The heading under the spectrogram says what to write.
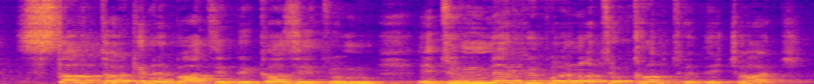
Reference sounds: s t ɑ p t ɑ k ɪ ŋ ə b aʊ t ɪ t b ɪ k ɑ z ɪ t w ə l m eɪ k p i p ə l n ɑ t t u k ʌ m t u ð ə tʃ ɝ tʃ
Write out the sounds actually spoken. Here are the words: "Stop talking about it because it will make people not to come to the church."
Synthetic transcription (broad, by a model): s t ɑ p t ɑ k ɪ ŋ ə b aʊ t ɪ t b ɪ k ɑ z ɪ t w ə w m eɪ k p i p ə l n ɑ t t u k ʌ m t u ð ə tʃ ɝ tʃ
